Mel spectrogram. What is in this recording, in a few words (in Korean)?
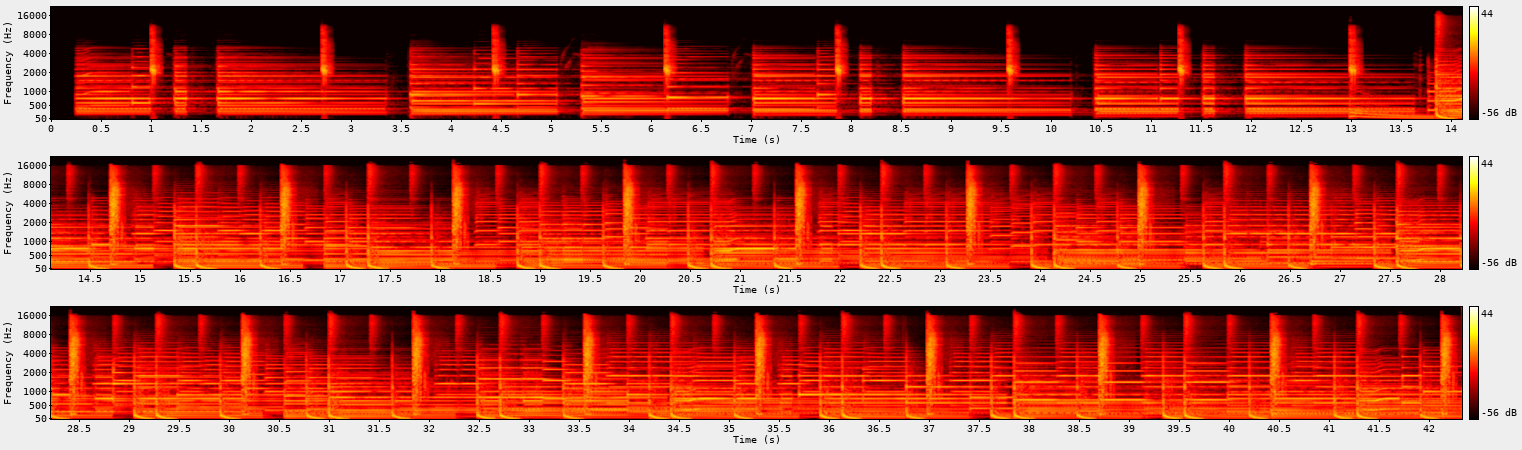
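Piano version 멜로디MR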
